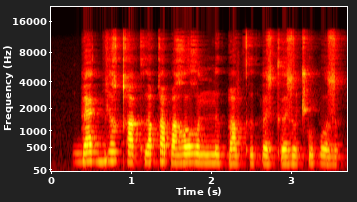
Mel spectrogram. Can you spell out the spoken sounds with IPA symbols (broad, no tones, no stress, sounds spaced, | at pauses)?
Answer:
ɡ͡b æ ɡ͡b i ʁ qʰ ɑ kʼ ɯ q e p ɑ ʁ u ʁʷ i nː ɯ ɡ͡b ɑ v kʼ ɯ k͡p ø z kʼ ø z u t͡ʃʼ u p o z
